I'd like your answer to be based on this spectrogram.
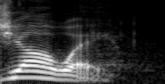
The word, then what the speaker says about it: Yahweh: And the English equivalent is YHWH. And our best shot at pronunciation is Yahweh.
